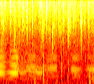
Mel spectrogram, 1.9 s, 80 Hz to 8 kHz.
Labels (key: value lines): label: biophony, croak
recorder: SoundTrap 500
